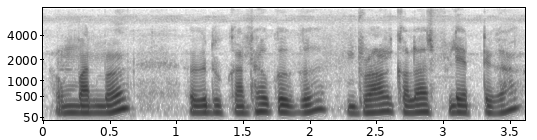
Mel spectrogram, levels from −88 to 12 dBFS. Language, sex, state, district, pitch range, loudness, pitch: Wancho, male, Arunachal Pradesh, Longding, 135-155 Hz, -16 LUFS, 140 Hz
